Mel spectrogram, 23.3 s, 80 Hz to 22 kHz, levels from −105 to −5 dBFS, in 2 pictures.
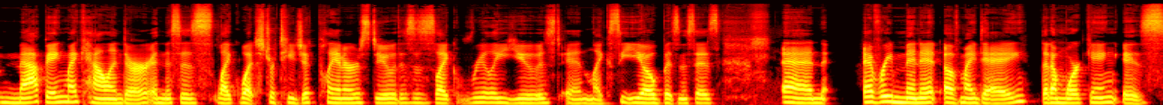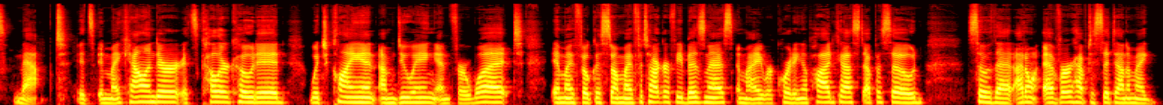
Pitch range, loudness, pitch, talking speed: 165-185 Hz, -23 LUFS, 175 Hz, 180 wpm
